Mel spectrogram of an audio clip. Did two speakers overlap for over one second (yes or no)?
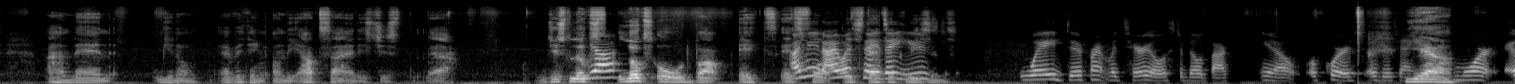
yes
